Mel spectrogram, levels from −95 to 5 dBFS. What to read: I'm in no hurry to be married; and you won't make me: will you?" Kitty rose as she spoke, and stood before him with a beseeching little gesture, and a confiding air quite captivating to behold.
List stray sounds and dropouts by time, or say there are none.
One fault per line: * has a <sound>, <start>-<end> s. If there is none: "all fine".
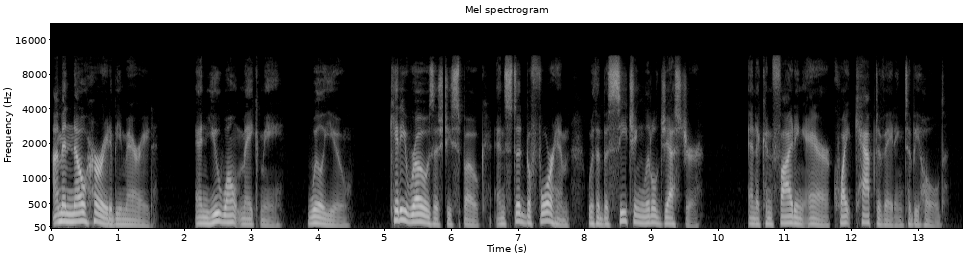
* has a dropout, 5.9-5.9 s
